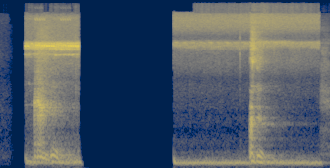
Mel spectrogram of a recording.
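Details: Monkey alarm calls with an 'oo' suffix, 'krak-oo' and 'hok-oo', which widen the warning from one predator to general danger; played back from recordings. Two harsh call bouts separated by silence, the second with a sharp burst over a steady hum.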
